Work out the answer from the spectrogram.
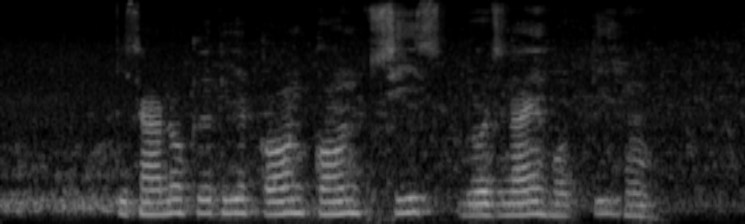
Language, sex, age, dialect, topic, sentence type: Hindi, male, 18-24, Kanauji Braj Bhasha, agriculture, question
